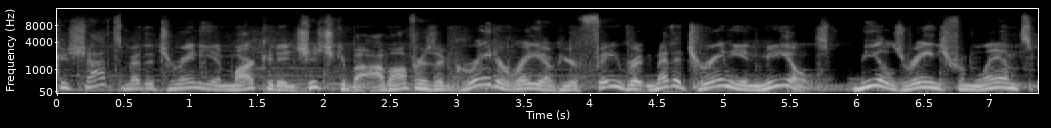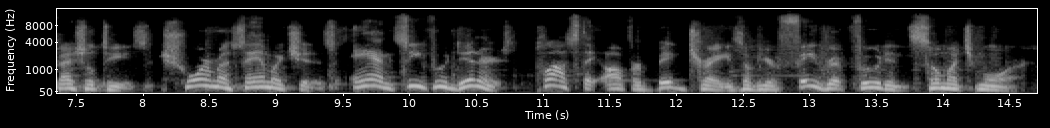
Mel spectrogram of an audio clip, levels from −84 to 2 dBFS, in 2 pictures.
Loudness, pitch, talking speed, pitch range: -29 LUFS, 145 Hz, 150 wpm, 125-175 Hz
